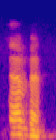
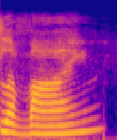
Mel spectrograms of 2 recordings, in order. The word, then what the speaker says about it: Levine: Neil Levin. Yes. He points out that... I think that's Levine. Levine? Because it has an E on the end.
